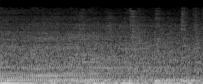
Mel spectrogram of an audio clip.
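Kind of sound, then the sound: vehicle, car engine revving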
